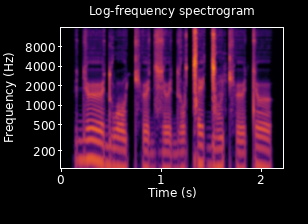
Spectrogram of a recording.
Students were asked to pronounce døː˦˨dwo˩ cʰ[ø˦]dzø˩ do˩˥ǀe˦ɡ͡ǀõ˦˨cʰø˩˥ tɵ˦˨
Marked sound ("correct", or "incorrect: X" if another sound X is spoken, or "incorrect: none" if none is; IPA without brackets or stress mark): incorrect: ø˩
